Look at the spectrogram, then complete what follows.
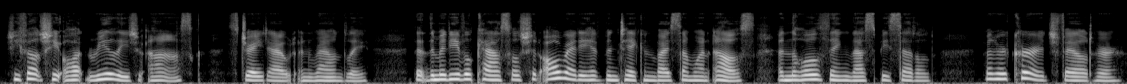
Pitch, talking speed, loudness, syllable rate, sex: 195 Hz, 190 wpm, -16 LUFS, 5.2 syllables/s, female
